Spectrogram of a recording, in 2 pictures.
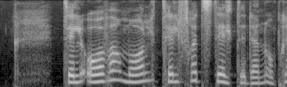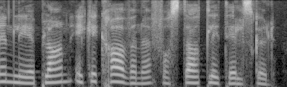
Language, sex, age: Norwegian, female, 22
